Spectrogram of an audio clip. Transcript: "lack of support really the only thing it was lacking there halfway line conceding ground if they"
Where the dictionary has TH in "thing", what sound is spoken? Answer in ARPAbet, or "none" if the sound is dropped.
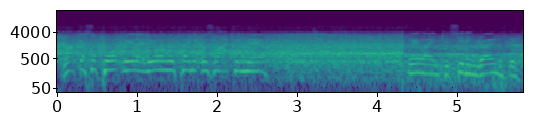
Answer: TH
